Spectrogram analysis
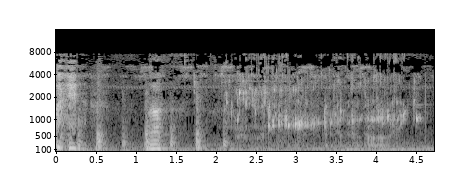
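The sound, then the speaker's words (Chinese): Water is poured into a cup at a small inn, a steady trickle whose pitch rises as the vessel fills, following a few clinks and knocks at the start. “好，我来倒水啊。”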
